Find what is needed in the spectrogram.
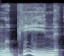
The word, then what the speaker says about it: Lepien: If you want to check him out, it's Dan Lapine, and Lapine is spelled L-E-P-I-E-N.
